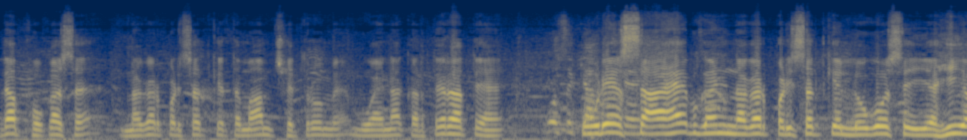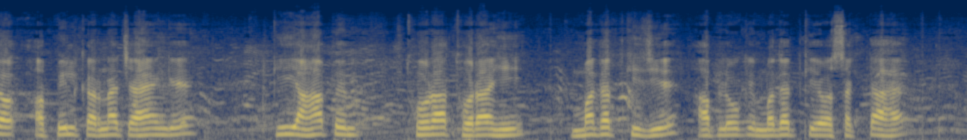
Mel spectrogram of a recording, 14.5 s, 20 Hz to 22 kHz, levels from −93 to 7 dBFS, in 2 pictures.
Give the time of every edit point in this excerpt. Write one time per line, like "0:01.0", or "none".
0:04.1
